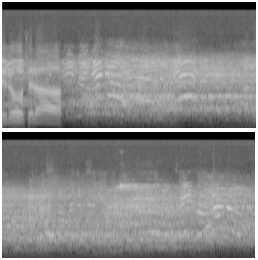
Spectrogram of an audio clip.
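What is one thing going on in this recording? Spectators murmur and chatter in an echoing hall.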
